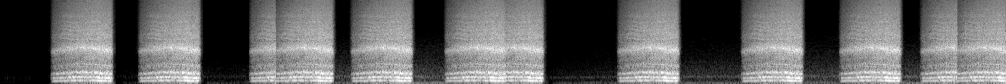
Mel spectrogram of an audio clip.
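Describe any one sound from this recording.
A box makes a wheezing, groaning sound that swells and cuts off again and again.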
